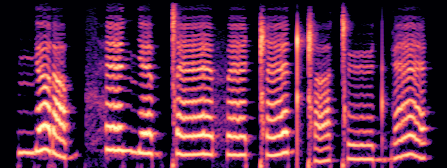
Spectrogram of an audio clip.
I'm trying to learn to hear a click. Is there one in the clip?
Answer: yes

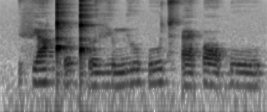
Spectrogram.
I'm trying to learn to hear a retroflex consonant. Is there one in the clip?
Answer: no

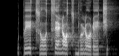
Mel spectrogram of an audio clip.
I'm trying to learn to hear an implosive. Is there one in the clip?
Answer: no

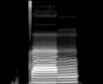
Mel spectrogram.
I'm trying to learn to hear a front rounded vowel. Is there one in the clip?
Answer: no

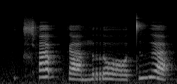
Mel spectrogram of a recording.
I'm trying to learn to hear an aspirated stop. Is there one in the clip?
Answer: yes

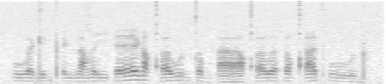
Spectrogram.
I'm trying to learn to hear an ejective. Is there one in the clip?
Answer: yes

